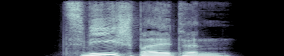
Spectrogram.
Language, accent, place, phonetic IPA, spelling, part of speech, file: German, Germany, Berlin, [ˈt͡sviːˌʃpaltn̩], Zwiespalten, noun, De-Zwiespalten.ogg
- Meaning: dative plural of Zwiespalt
